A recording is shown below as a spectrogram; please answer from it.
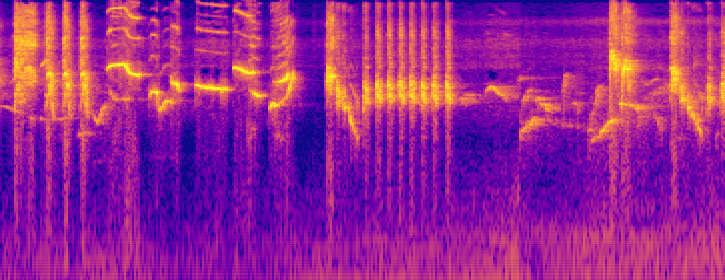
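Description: Oriental magpie-robin sings a loud, varied song: bursts of fast, sharp chips mixed with bright rising and falling whistles, with brief pauses between phrases.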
